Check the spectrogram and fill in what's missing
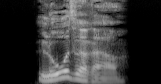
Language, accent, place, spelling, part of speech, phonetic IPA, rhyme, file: German, Germany, Berlin, loserer, adjective, [ˈloːzəʁɐ], -oːzəʁɐ, De-loserer.ogg
- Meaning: inflection of lose: 1. strong/mixed nominative masculine singular comparative degree 2. strong genitive/dative feminine singular comparative degree 3. strong genitive plural comparative degree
